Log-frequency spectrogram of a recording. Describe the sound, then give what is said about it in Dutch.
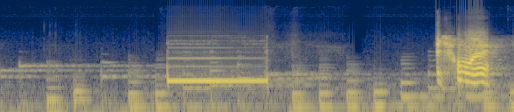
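A telephone call being placed by students to a witness: steady electronic tones, then a louder ringing tone of about a second, ending in a bright burst near the end, with low murmuring voices underneath. “Na een aantal mislukte pogingen krijgen de studenten alsnog getuige Vroemen aan de telefoon”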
